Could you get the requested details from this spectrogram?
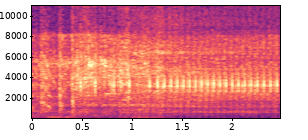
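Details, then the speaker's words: Toyota 2AR petrol engine at idle, last started in 2023; fast, even metallic ticking from the top of the engine, owner thought the belt, traced to a loose, sludged VVT cam phaser gear. "The ticking sound is coming from the top, but he's thinking that it's from the belt."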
